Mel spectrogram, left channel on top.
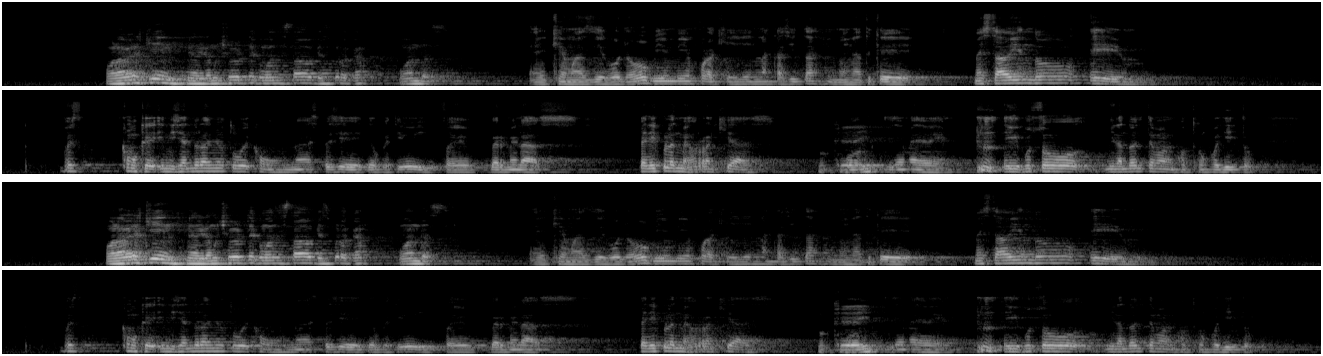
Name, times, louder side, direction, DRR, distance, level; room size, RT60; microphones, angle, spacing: voice 1, 1.0-3.7 4.0-4.4 21.4-22.0, right 3 dB, 45° right, 11 dB, 0.6 m, -26 dB
voice 2, 5.3-9.2 9.7-11.6 13.8-14.0 14.4-18.9 19.6-20.9 21.6-25.8, left 2 dB, 50° left, 11 dB, 0.8 m, -31 dB
28.5 x 26.5 x 7.0 m, 2.2 s
head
